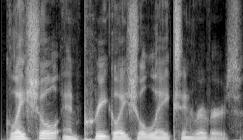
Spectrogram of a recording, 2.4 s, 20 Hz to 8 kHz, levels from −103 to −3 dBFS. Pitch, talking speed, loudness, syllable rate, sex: 105 Hz, 150 wpm, -20 LUFS, 4.7 syllables/s, male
